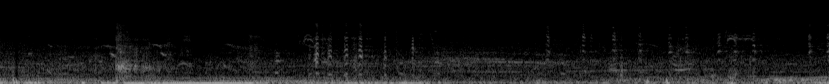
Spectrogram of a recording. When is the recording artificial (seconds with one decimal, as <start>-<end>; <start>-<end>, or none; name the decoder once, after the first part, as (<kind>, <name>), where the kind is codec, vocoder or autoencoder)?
0.6-2.5 (codec, DAC)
